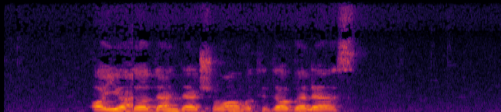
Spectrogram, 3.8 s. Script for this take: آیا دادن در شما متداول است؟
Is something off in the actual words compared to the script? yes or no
no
